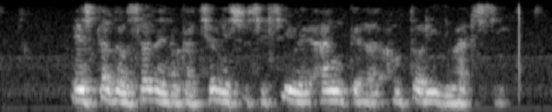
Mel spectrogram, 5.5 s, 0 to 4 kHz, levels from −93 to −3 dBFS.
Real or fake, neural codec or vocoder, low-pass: fake; vocoder, 44.1 kHz, 128 mel bands every 256 samples, BigVGAN v2; 3.6 kHz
